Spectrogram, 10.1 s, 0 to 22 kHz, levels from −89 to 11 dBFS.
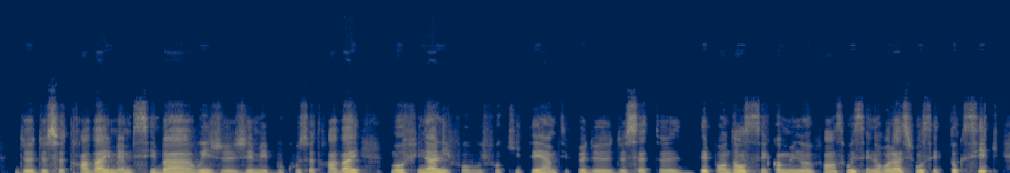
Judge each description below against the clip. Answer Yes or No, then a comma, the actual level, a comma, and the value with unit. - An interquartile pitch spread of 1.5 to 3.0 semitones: No, average, 3.5 semitones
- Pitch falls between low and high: Yes, medium, 170 Hz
